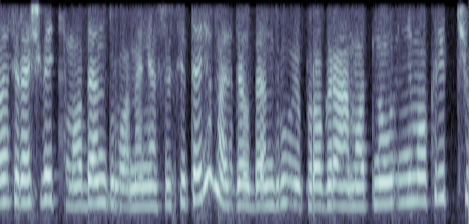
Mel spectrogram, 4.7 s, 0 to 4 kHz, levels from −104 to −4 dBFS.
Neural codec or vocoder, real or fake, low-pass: none; real; 3.6 kHz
